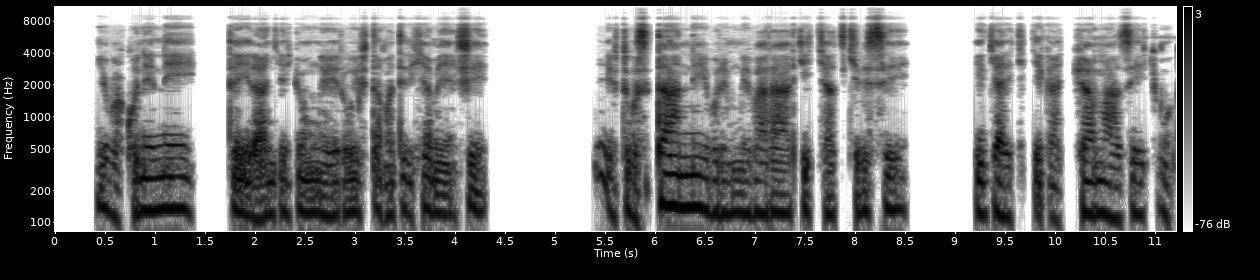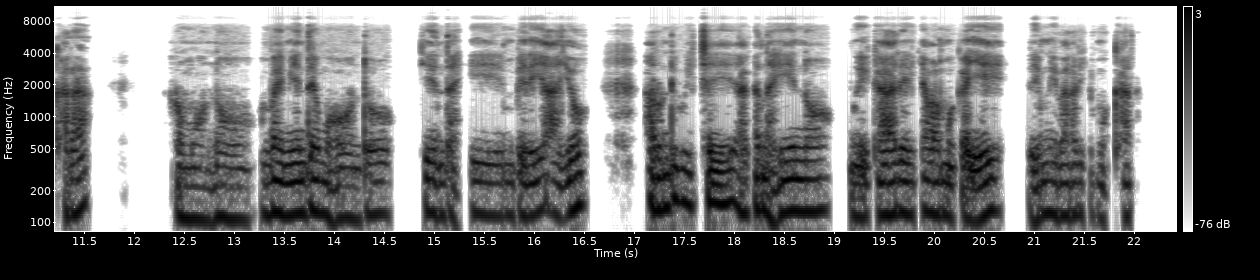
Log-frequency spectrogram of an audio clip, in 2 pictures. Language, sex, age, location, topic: Kinyarwanda, female, 18-24, Kigali, health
